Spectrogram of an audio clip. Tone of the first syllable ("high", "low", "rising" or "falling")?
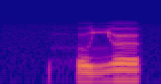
low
